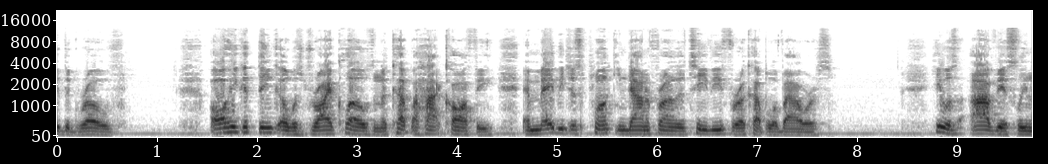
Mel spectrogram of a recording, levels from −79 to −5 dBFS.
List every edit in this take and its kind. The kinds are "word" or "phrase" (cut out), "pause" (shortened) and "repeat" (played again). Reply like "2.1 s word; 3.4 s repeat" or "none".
none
